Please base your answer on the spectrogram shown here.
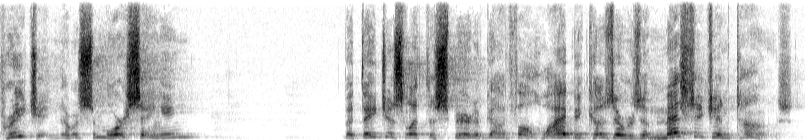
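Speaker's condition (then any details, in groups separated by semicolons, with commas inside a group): Hoarseness after vocal cord surgery; hoarse voice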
